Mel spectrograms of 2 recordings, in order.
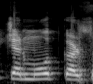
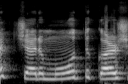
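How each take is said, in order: First: चरमोत्कर्ष ending in "kars" with a plain S; wrong S ending. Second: चरमोत्कर्ष drawn out slowly, ending in "karsh"; slow model of चरमोत्कर्ष with a clear final SH; correct SH ending. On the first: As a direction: swap the final SH of चरमोत्कर्ष for S. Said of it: "ना कि चरमोत्कर्ष होगा". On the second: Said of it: "चरमोत्कर्ष होगा". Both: Shown as a demonstration.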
